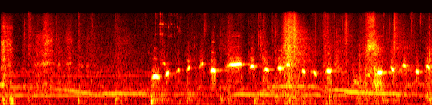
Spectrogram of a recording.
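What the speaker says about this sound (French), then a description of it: "c'est quelqu'un qui siffle alors" A person whistles a wandering melody, the notes rising and falling with short pauses, over a quiet background with occasional soft knocks.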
